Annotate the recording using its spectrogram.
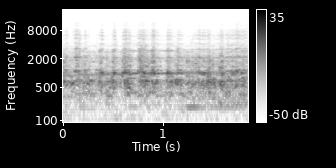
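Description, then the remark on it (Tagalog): A dense flock of a hundred chickens clucks and squawks all at once as they fly out of a clay pot, a busy, continuous chatter of overlapping calls with no pauses. “Bigla na lamang, may isang daang manok na lumilipad mula sa palayok.”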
